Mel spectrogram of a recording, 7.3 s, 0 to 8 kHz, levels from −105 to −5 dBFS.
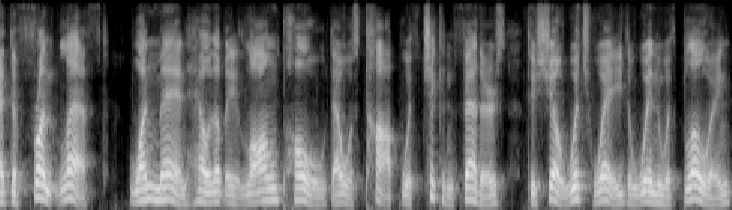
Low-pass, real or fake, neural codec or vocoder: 7.2 kHz; real; none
